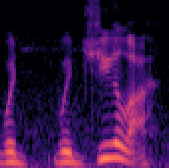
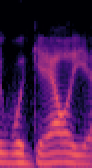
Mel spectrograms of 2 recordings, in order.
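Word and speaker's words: weigela: It's called wigella. I think that's the right way to say it. I used to say wigella, and that's wrong. You're not supposed to say the I at the end.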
